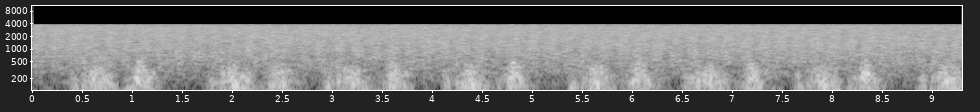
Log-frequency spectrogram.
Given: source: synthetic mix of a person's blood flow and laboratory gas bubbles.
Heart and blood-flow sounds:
Doppler ultrasound of blood flow; precordium
no bubbles
From the record:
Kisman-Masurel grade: 000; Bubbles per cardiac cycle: 0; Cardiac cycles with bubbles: 0%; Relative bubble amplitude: no bubbles discernible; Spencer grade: 0 (complete lack of bubble signals)

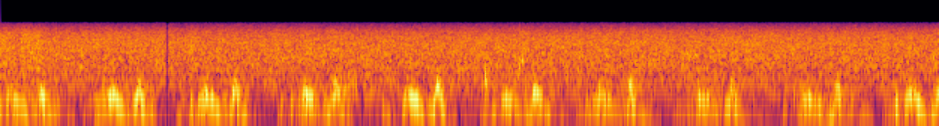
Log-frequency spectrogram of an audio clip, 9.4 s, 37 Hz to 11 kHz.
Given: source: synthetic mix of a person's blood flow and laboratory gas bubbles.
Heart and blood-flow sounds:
Doppler ultrasound of blood flow; precordium
3.38-3.59 s: bubbles
3.64-3.92 s: bubbles
4.81-4.92 s: bubbles
5.16-5.29 s: bubbles
9.32-9.37 s: bubbles
From the record:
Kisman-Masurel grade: 122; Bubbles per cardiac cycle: 1 to 2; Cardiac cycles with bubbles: 10 to 50%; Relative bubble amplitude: moderate (0.250 to 0.450); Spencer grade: 2 (many but less than half of the cardiac periods contain bubble signals, singularly or in groups); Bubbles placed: only in the low amplitude regions of the cardiac cycle

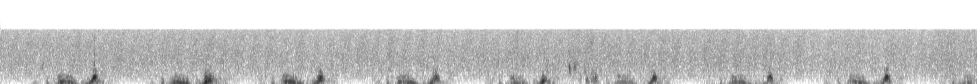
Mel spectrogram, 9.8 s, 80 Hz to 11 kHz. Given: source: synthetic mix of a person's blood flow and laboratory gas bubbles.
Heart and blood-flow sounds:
Doppler ultrasound of blood flow; precordium
5.67-5.81 s: bubbles
5.84-5.98 s: bubbles
From the record:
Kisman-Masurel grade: 212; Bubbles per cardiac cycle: several, 3 to 8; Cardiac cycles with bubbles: 1 to 10%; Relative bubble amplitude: moderate (0.250 to 0.450); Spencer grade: 1 (occasional bubble signal discernible with the cardiac motion signal, with majority of cardiac periods free of bubbles); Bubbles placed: only in the low amplitude regions of the cardiac cycle

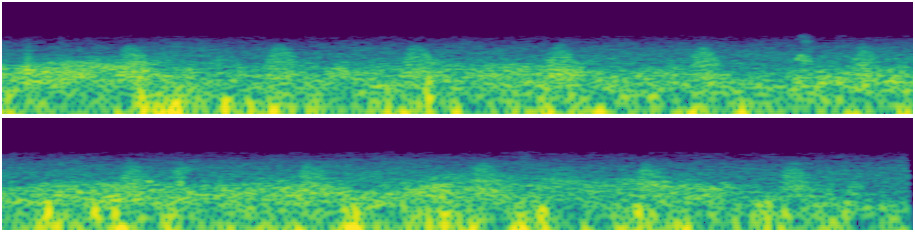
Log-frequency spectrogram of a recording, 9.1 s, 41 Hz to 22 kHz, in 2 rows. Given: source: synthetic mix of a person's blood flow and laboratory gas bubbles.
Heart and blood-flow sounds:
Doppler ultrasound of blood flow; subclavian vein
0.29-0.37 s: bubbles
1.10-1.15 s: bubbles
3.99-4.30 s: bubbles
4.47-4.60 s: bubbles
5.29-5.58 s: bubbles
6.55-6.65 s: bubbles
6.72-6.82 s: bubbles
From the record:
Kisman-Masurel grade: 121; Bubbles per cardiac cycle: 1 to 2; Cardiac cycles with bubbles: 10 to 50%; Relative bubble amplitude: barely perceptible (0.100 to 0.250); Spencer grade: 2 (many but less than half of the cardiac periods contain bubble signals, singularly or in groups); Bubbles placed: anywhere in the cardiac cycle

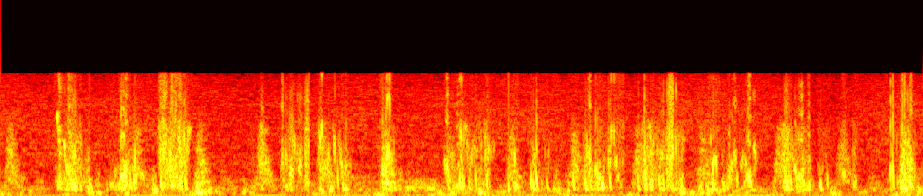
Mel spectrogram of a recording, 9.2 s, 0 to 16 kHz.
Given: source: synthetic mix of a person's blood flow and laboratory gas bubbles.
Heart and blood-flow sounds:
Doppler ultrasound of blood flow; subclavian vein
0.53-0.90 s: bubbles
1.07-1.40 s: bubbles
1.57-1.94 s: bubbles
2.46-2.69 s: bubbles
2.78-3.09 s: bubbles
3.17-3.51 s: bubbles
3.79-4.03 s: bubbles
4.43-4.95 s: bubbles
5.08-5.22 s: bubbles
5.27-5.61 s: bubbles
5.71-5.79 s: bubbles
5.82-6.25 s: bubbles
6.34-6.86 s: bubbles
7.07-7.59 s: bubbles
7.79-8.33 s: bubbles
8.41-8.47 s: bubbles
8.52-8.59 s: bubbles
8.87-9.17 s: bubbles
From the record:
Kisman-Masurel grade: 243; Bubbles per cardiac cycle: several, 3 to 8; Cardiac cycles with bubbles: 100%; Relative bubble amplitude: loud (0.450 to 0.775); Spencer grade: 3 (all of the cardiac periods contain showers or single bubble signals, but not dominating or overriding the cardiac motion signals); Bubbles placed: anywhere in the cardiac cycle

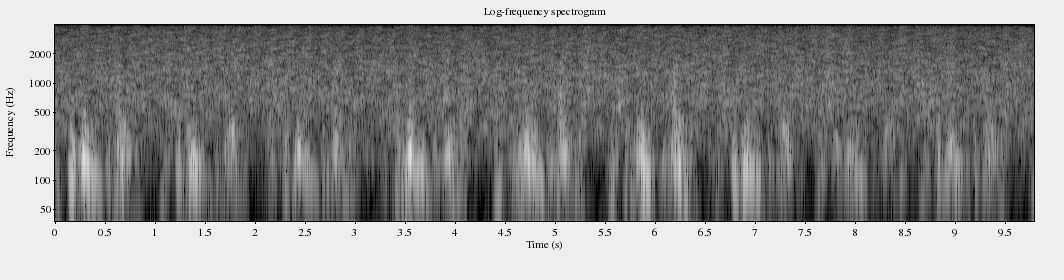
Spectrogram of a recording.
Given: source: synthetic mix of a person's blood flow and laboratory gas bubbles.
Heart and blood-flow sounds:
Doppler ultrasound of blood flow; precordium
no bubbles
From the record:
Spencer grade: 0 (complete lack of bubble signals)

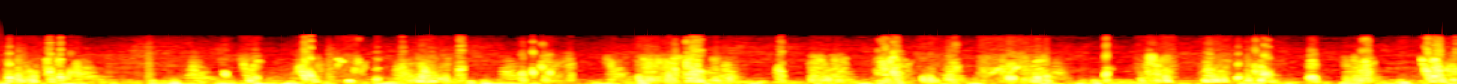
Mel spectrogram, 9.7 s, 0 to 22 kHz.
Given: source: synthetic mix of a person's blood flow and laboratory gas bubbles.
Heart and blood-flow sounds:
Doppler ultrasound of blood flow; subclavian vein
0.02-0.56 s: bubbles
1.46-1.55 s: bubbles
1.60-1.75 s: bubbles
1.95-2.16 s: bubbles
2.25-2.46 s: bubbles
2.49-2.55 s: bubbles
2.62-3.11 s: bubbles
3.45-3.83 s: bubbles
4.03-4.12 s: bubbles
4.22-4.92 s: bubbles
5.17-5.25 s: bubbles
5.40-5.66 s: bubbles
5.81-6.41 s: bubbles
6.51-7.03 s: bubbles
7.33-7.42 s: bubbles
7.58-7.84 s: bubbles
8.00-8.50 s: bubbles
8.71-8.82 s: bubbles
8.95-9.18 s: bubbles
9.44-9.72 s: bubbles
From the record:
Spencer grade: 3 (all of the cardiac periods contain showers or single bubble signals, but not dominating or overriding the cardiac motion signals); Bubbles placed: anywhere in the cardiac cycle

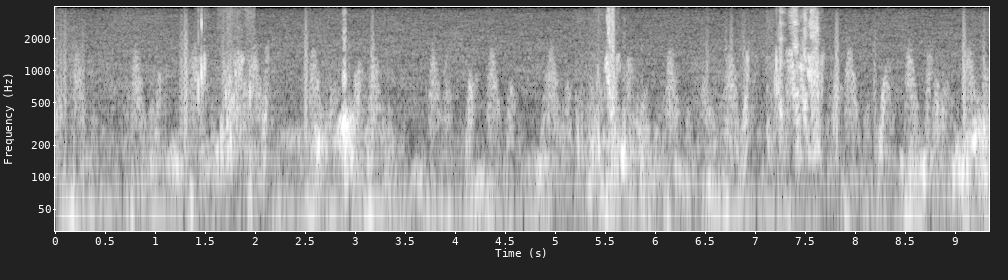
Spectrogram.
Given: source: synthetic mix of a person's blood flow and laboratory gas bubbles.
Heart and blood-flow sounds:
Doppler ultrasound of blood flow; subclavian vein
1.39-1.53 s: bubbles
1.62-2.00 s: bubbles
5.20-5.71 s: bubbles
7.10-7.70 s: bubbles
From the record:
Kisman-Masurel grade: 221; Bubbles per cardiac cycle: several, 3 to 8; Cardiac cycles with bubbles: 10 to 50%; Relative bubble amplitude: barely perceptible (0.100 to 0.250); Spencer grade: 2 (many but less than half of the cardiac periods contain bubble signals, singularly or in groups); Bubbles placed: anywhere in the cardiac cycle

